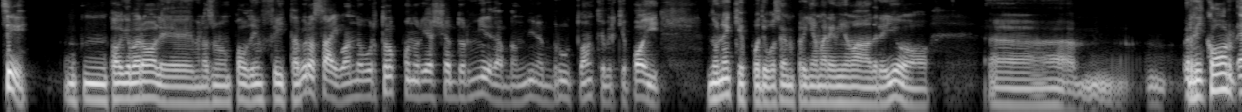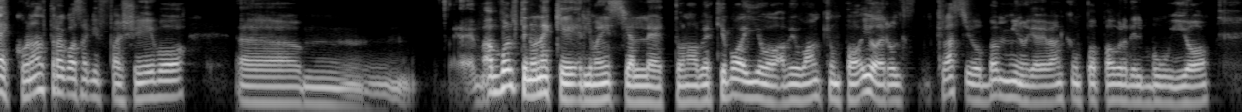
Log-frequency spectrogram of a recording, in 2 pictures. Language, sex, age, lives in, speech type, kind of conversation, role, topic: Italian, male, 25-29, Italy, conversation, podcast, guest, Cosa fai quando non riesci a dormire?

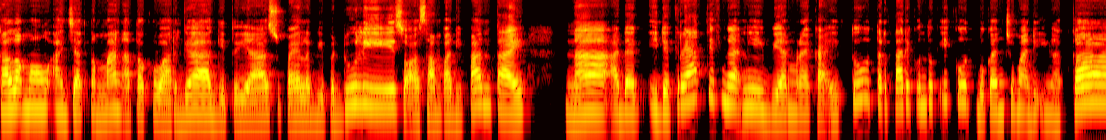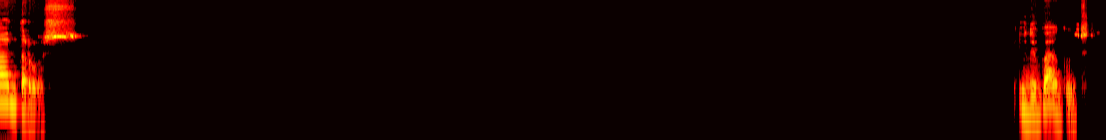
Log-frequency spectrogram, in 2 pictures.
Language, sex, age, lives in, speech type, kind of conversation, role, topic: Indonesian, female, 45-49, Netherlands, read, expert-assistant, asker, Apa solusi kreatif untuk melindungi biota laut dari pencemaran tanpa harus menjadi ilmuwan?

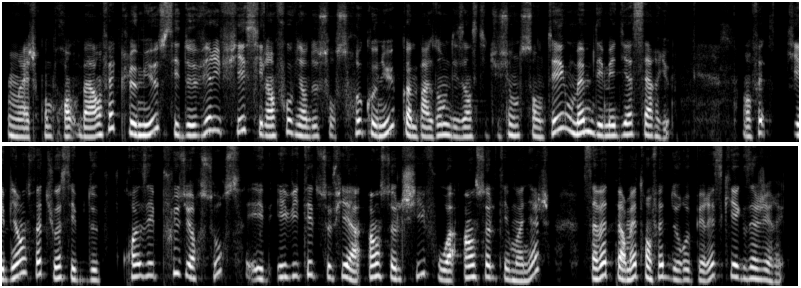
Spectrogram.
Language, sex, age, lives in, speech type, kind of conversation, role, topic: French, female, 35-39, France, read, expert-assistant, expert, Quelles astuces utiliser pour vérifier si ce qu’on lit sur la gestion des hôpitaux est fiable ?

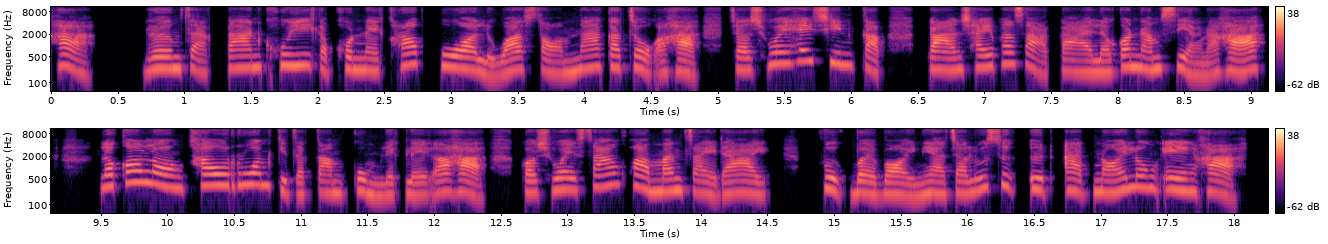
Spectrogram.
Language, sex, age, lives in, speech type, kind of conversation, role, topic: Thai, female, 25-29, Thailand, read, expert-assistant, expert, ในยุคโซเชียลมีเดีย การสื่อสารแบบพบหน้ากับการสื่อสารผ่านแชท/ข้อความ อะไรเหมาะกับการสร้างความสัมพันธ์ที่ลึกซึ้งและยั่งยืนมากกว่ากัน?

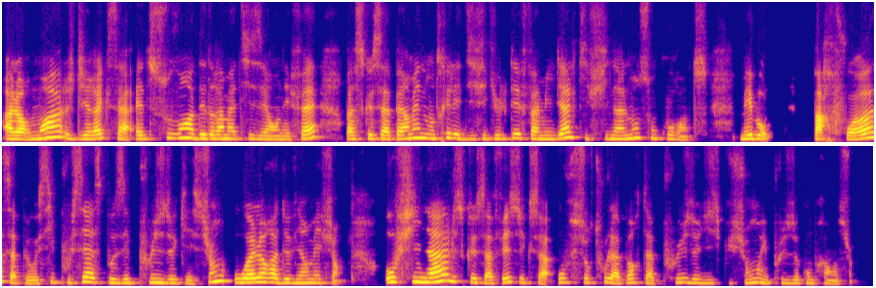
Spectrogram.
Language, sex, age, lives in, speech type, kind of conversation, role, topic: French, female, 25-29, France, read, expert-assistant, expert, Pourquoi de nombreux romans récents parlent-ils de relations familiales compliquées ?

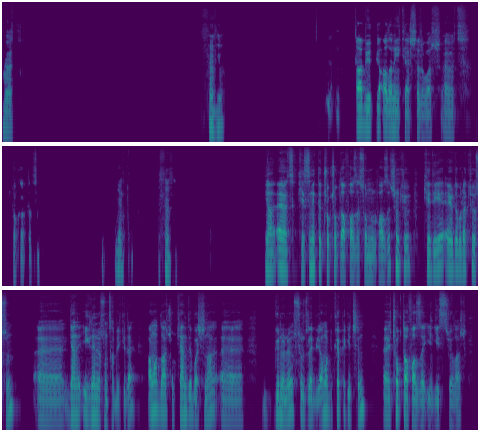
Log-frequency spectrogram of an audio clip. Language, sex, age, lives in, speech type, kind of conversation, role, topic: Turkish, male, 25-29, Poland, conversation, unstructured, none, Kediyi mi yoksa köpeği mi daha çok seversiniz?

